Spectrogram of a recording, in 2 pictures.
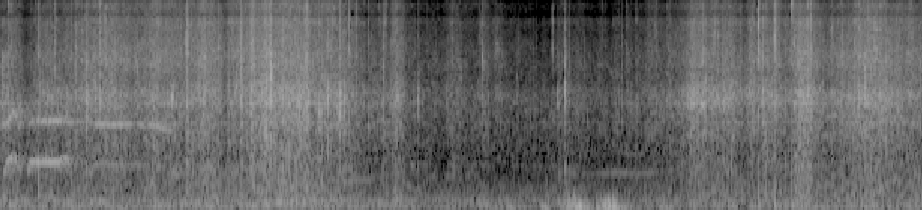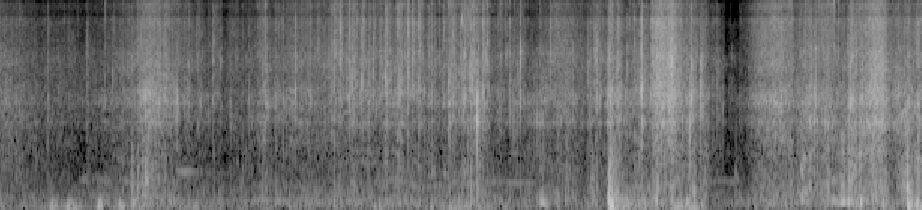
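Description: Star apple tree leaves and twigs rustling and crackling, with dry fallen leaves crunching, in an irregular run of crackles as someone pushes through the branches close to the microphone. A few low thumps near the end.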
